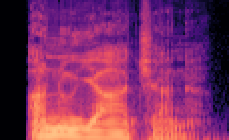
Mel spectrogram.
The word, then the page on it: अनुयाचन: Hindi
